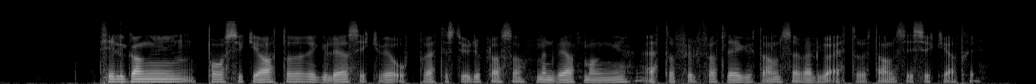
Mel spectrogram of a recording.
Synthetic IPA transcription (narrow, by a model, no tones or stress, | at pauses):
t̪ʰɪlɡɑŋənpʰosʏkɪɑːt̪əʁəʁɛɡʉleːʁəsɪ̰kʰəʋeːo̰ːʔʊpʁɛt̪ʰəst̪ʉ̰ːd̪ɪəpʰlɑ̰səʁmɛnʋeːɑt̪mɑŋəɛ̰t̪ʰəʁfʉlføːʁt̪ʰleːɡəʉːt̪̚d̪ɑ̰nl̩sə̰ʋɛlɡo̰ːʁɛt̪ʰəʁʉ̰ːt̪̚d̪ɑ̰nl̩səiːsʏ̰kʰɪɑ̰t̪ʰʁiː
